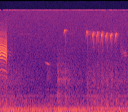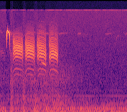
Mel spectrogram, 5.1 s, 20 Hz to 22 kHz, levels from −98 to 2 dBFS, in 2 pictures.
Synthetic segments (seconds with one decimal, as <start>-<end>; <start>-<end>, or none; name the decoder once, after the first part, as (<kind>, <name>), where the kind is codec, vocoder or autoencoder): none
